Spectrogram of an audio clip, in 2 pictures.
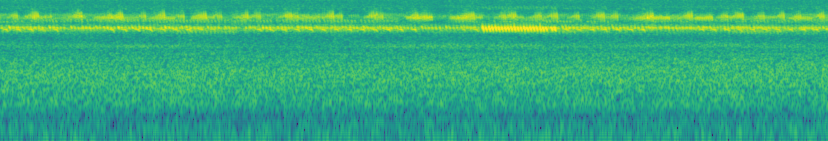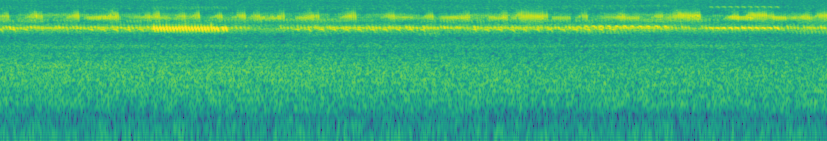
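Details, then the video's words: Crickets chirping at night form an unbroken, high, shimmering drone of quick pulses; a closer individual sounds louder trills about every three to four seconds, three times in all. "Soothing Cricket Sounds"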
